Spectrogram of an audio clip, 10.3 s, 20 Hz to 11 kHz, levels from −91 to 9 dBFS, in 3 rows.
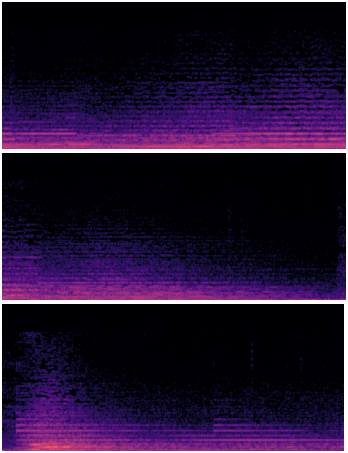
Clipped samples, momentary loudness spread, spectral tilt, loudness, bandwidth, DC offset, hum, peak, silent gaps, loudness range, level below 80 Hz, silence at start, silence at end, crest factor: under 0.1%; 15 LU; -8 dB/octave; -39 LUFS; 9 kHz; under 0.1%; none; -20 dBFS; none; 6 LU; -48 dBFS; 0 s; 0 s; 18 dB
